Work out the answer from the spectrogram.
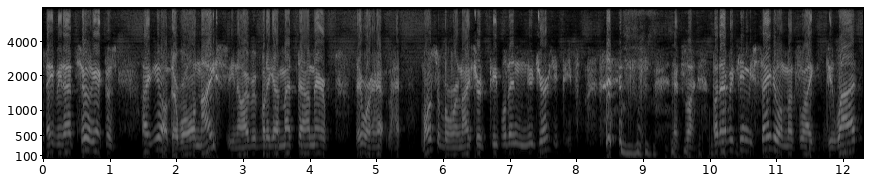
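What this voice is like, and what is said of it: New Jersey accent. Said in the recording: “Nobody understands the New Jersey accent ... You got an accent.”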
